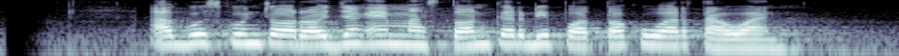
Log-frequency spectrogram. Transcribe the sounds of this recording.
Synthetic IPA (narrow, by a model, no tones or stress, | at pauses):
ʔaɡuskuɲt͡ʃɔɾɔd͡ʒɨŋɛmast̪ɔnkɨrdipɔt̪ɔkuwart̪awan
